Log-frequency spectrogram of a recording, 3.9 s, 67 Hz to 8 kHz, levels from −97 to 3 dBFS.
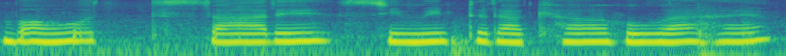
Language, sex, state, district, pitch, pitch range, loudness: Hindi, female, Jharkhand, Palamu, 235 Hz, 230-245 Hz, -12 LUFS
